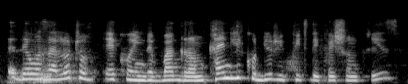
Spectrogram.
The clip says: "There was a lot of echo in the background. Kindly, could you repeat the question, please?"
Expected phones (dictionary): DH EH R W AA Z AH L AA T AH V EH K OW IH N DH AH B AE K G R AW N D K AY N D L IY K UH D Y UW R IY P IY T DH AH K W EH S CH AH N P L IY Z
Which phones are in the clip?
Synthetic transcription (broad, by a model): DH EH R W AA Z AH L AA T AH V EH K OW IH N DH AH B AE K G R AW N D K AY N D L IY K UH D Y UW R IY P IY T DH AH K W EH S CH AH N P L IY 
